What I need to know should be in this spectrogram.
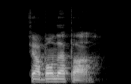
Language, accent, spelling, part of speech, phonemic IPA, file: French, France, faire bande à part, verb, /fɛʁ bɑ̃d a paʁ/, LL-Q150 (fra)-faire bande à part.wav
- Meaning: to keep to oneself, not to join in; to form a separate group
